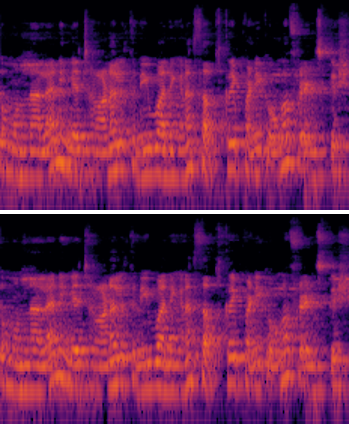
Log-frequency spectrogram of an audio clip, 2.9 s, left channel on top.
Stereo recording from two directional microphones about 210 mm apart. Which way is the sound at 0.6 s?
15° left (ahead or behind).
